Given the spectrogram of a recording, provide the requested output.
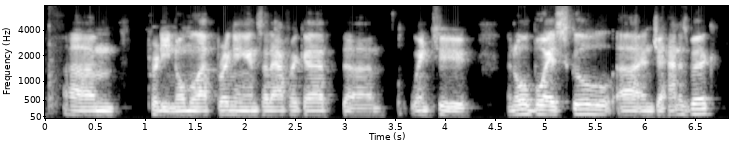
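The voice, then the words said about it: South African accent. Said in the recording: “I'm native South African, if uh, the accent doesn't give it away.”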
